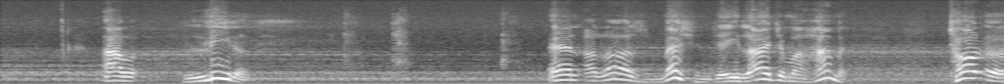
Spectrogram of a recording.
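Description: An elderly man speaks slowly and loudly through a microphone and loudspeakers, pausing between phrases.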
